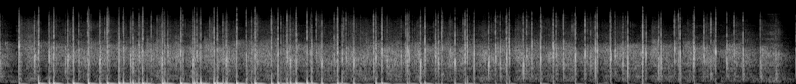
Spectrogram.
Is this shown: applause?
yes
